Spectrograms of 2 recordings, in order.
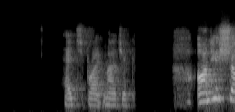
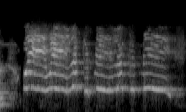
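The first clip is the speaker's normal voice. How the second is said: put-on much higher, gleeful child on a swing; excited whee. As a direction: squeal with joy as you fly up.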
